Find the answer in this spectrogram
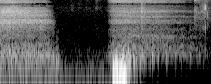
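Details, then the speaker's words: Normal breath sounds on lung auscultation above the clavicle as the patient takes deep breaths in and out: soft, even airflow over the upper chest with no added sounds. "so we're going to start off by telling the patient to take deep breaths in and out as we auscultate."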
